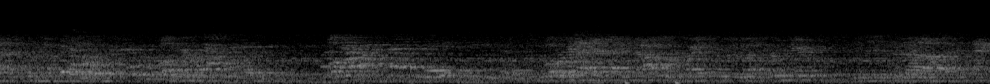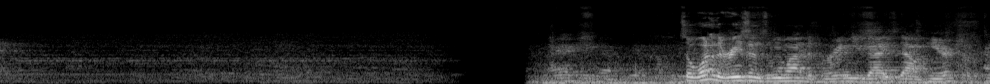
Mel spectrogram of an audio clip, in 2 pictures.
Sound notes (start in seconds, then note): 10.7 ambient hissing and echo muffles Visitors; 15.2 ambient hissing muffles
